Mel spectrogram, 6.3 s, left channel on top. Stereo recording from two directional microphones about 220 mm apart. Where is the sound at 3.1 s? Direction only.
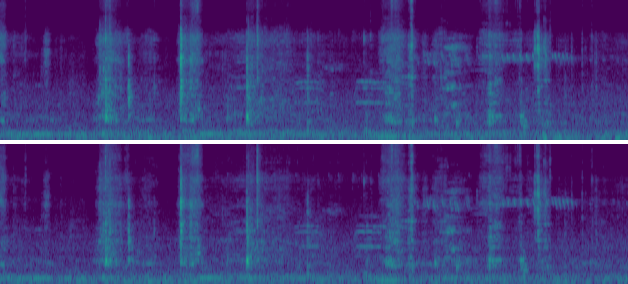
35° left (ahead or behind).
